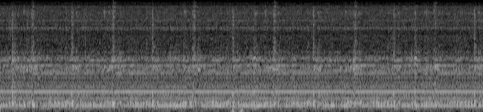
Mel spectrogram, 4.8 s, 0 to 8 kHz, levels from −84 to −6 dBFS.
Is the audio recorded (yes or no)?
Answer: no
